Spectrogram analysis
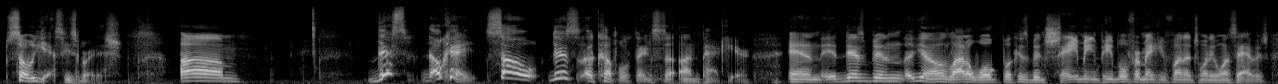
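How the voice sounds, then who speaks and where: A man's voice: mid-range voice, a little slow, clean tone, dry recording. A man from Texas with a Texas accent, co-hosting a podcast in casual, joking chat that often breaks into laughter. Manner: animated, joking, laughs often, trails off and restarts. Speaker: podcast co-host.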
